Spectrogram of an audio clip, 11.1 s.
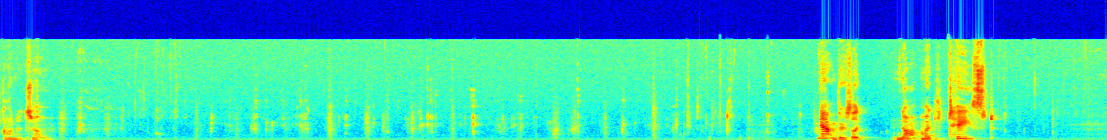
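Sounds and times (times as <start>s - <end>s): person chewing: 0.0s - 8.2s.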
